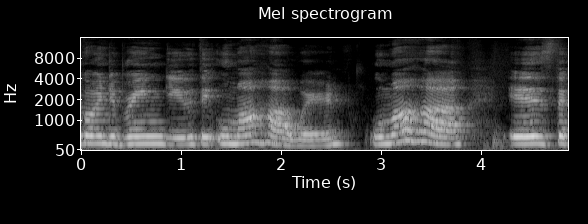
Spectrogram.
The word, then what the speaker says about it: Omaha: And of course, I'm going to bring you the Omaha word. Omaha is the correct pronunciation of Omaha, where we're located, Omaha, Nebraska.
